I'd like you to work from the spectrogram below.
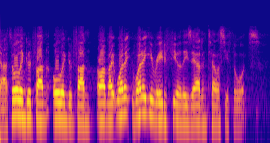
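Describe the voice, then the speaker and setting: A man with an Australian accent talks at a very fast pace with hardly any pauses. His pitch is fairly high and his intonation fairly even. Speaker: podcast host, fantasy rugby league. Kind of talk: casual chat, podcast. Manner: casual, conversational.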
